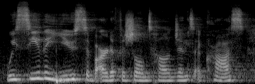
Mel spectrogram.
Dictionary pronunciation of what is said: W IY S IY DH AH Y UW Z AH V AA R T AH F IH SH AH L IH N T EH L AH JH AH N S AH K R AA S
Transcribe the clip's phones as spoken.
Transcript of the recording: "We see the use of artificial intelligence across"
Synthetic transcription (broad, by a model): W IY S IY DH AH Y UW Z AH V AA R T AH F IH SH L IH N T EH L AH JH AH N S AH K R AA S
